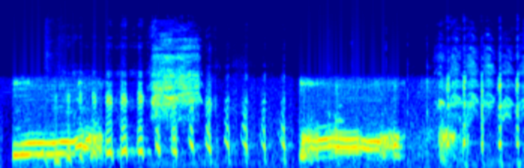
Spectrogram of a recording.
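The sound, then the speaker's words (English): An elk bugles twice. Each call is a long, high, whistling note that rises and wavers, followed by a rapid run of loud, grunting chuckles. “Elk. That sounds like it's prehistoric there.”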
